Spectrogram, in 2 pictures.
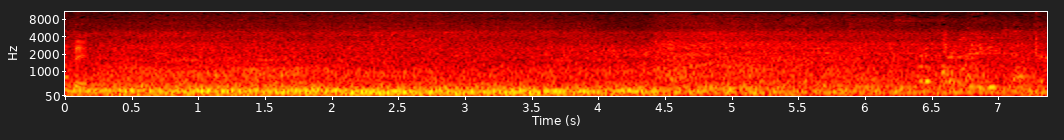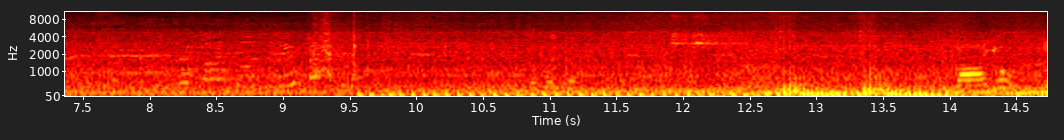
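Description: A motorcycle engine running close by with a steady low hum. About two-thirds of the way through, its rapid firing pulse gets louder.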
